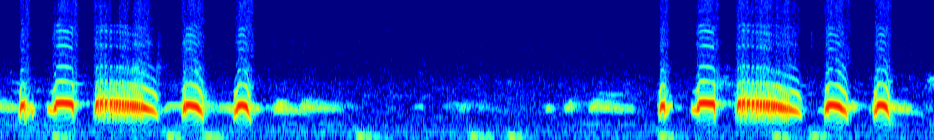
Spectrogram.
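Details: Spotted dove giving a challenge call meant to provoke fighting, in the 'giọng thổ' style mixed with calling song. Two cooing phrases, each with short hooked notes around one longer, louder burry coo, followed by soft trailing notes and faint low knocks.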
